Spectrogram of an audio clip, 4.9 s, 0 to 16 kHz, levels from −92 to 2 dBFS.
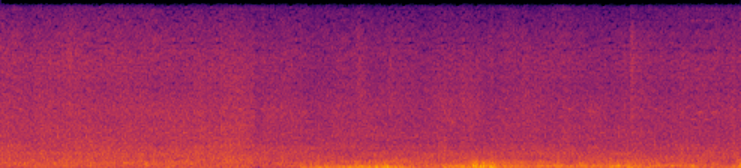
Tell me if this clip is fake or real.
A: fake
